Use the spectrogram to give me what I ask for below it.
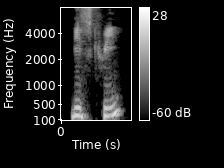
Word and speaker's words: biscuit: but in any case originally biscuit is a french word that is pronounced biscuit and biscuit literally means cooked two times the the objective in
